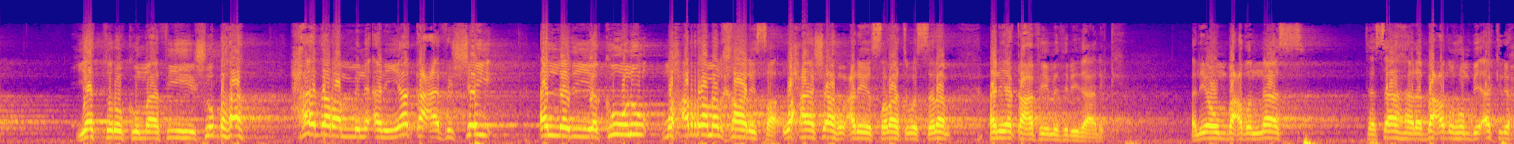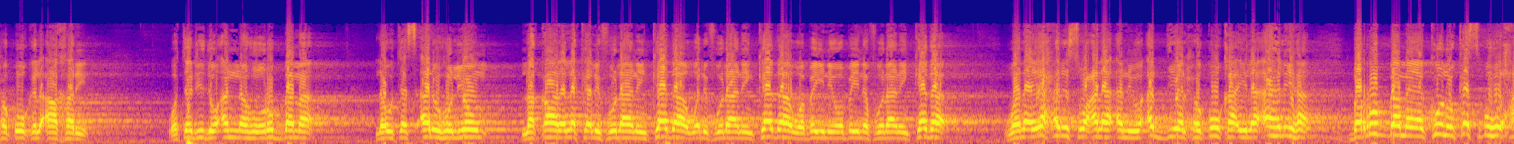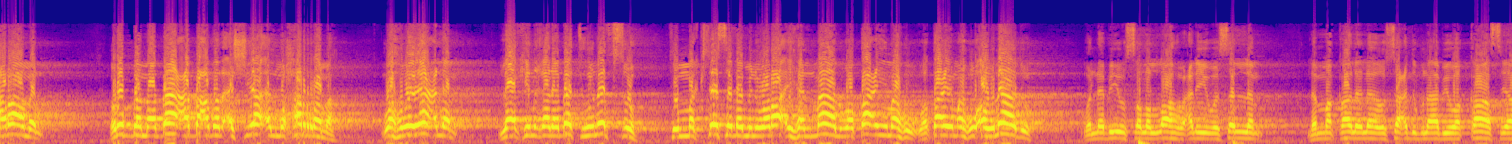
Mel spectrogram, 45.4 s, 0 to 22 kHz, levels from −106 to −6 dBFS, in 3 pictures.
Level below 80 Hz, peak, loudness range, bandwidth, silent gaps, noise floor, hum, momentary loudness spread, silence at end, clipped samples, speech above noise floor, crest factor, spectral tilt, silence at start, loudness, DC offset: -34 dBFS; 0 dBFS; 4 LU; 11.5 kHz; none; -39 dBFS; none; 9 LU; 0 s; 1%; 31 dB; 8 dB; -5 dB/octave; 0 s; -8 LUFS; under 0.1%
